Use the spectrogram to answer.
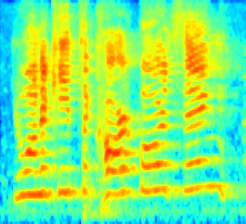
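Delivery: high, puzzled repeat of the request; incredulous cashier. Retold or imitated. Cashier asking the customer in disbelief, high baffled voice. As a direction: echo it back, high and baffled.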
